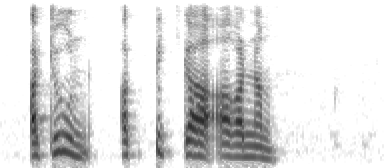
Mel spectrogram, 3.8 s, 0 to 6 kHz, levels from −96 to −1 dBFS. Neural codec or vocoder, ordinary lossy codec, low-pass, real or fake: vocoder, 44.1 kHz, 128 mel bands every 512 samples, BigVGAN v2; Opus, 64 kbps; 5.4 kHz; fake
